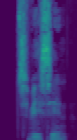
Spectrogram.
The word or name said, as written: TVESINDET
